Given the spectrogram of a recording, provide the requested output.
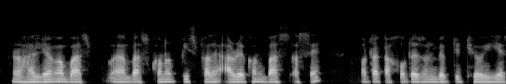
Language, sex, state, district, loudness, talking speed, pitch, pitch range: Assamese, male, Assam, Sonitpur, -20 LUFS, 200 wpm, 115 Hz, 115-120 Hz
